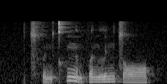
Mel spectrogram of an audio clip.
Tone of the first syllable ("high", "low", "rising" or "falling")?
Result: low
